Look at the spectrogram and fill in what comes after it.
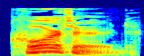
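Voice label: "quartered", British English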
